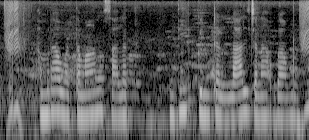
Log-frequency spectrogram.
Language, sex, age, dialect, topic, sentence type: Magahi, female, 25-30, Northeastern/Surjapuri, agriculture, statement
